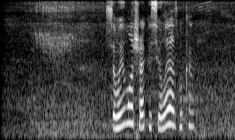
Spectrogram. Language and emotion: Russian, positive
